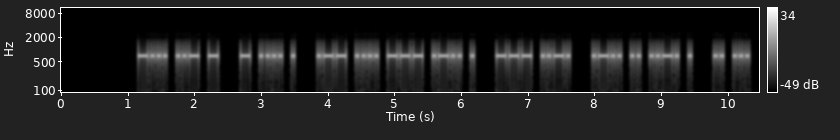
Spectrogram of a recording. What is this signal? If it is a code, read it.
Morse code, heard as a keyed tone, about 25 wpm, 700 Hz. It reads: BUT THE WHOLE OF LIFE IS
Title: Sentences from Top 1500 Words 25wpm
